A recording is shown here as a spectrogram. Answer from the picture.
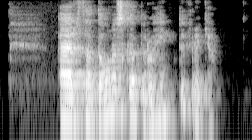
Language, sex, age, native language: Icelandic, female, 40-49, Icelandic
